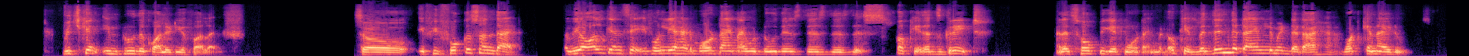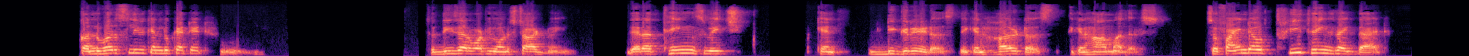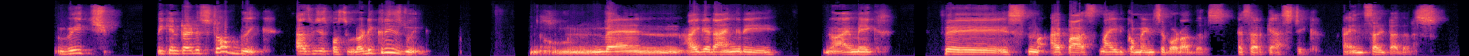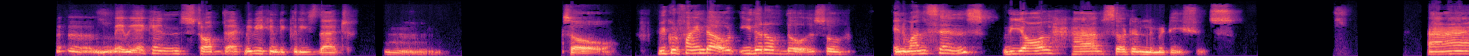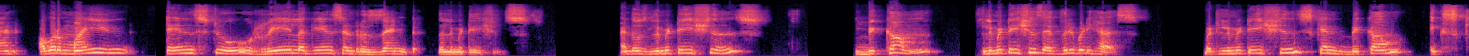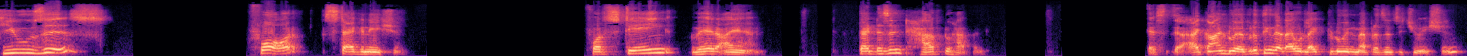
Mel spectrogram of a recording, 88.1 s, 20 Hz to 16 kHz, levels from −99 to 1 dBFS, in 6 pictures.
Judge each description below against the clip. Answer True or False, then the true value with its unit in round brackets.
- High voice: True (210 Hz)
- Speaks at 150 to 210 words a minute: False (140 wpm)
